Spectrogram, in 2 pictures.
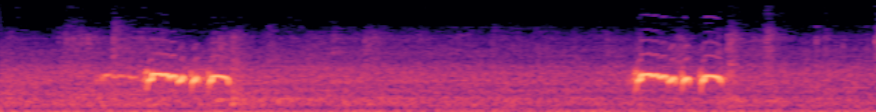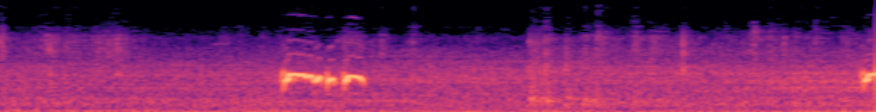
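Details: Aggressive zebra dove in a cage, prepared for trapping use, delivers four stuttered trilling coo phrases at fairly even intervals of about two and a half seconds over steady low-pitched background noise.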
